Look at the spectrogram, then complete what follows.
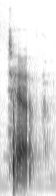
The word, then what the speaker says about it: Teth: the Hebrew alphabet is Teth. Tet or Teth, however you want to pronounce it, and I know there's probably a correct way of pronouncing it, but I'm saying Tet.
